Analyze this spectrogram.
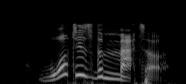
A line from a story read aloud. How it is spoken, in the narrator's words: cried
